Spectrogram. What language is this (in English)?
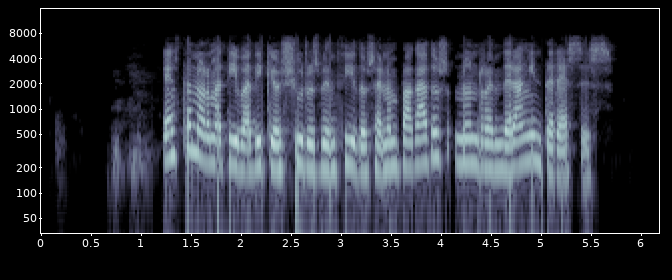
Galician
